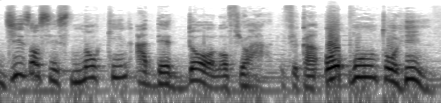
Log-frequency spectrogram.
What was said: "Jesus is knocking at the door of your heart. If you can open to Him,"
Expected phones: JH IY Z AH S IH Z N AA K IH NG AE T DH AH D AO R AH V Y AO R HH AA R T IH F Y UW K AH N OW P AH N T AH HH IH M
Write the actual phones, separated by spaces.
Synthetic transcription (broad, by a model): JH IY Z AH S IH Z N AA K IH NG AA T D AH D AO L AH F Y AO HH AA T IH F Y UW K AH N OW P AH N T AH HH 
